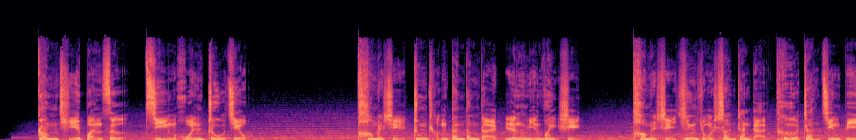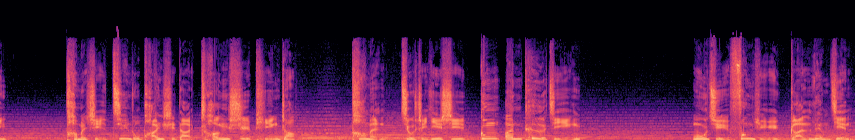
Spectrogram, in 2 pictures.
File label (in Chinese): 宣传; 公安铁军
